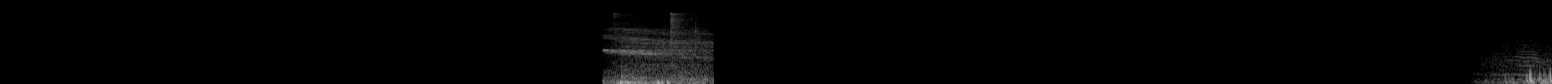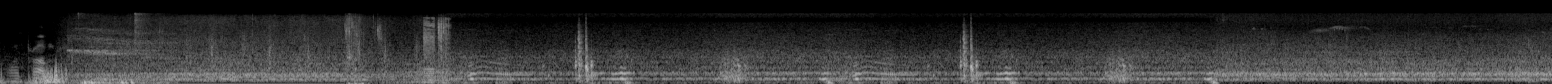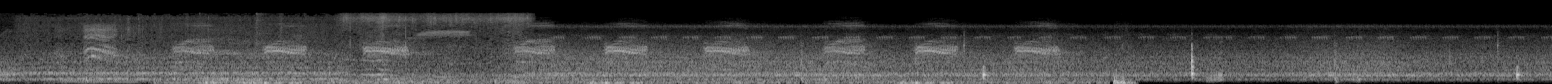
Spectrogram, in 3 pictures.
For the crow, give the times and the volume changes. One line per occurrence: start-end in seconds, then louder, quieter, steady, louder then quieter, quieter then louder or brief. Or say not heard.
31.6-42.5 steady.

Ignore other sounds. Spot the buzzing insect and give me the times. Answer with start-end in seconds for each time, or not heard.
14.9-46.5.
